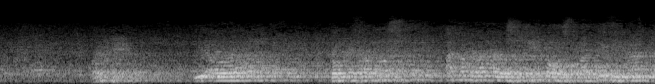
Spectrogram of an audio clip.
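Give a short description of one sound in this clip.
A young woman speaks in a large echoing hall.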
